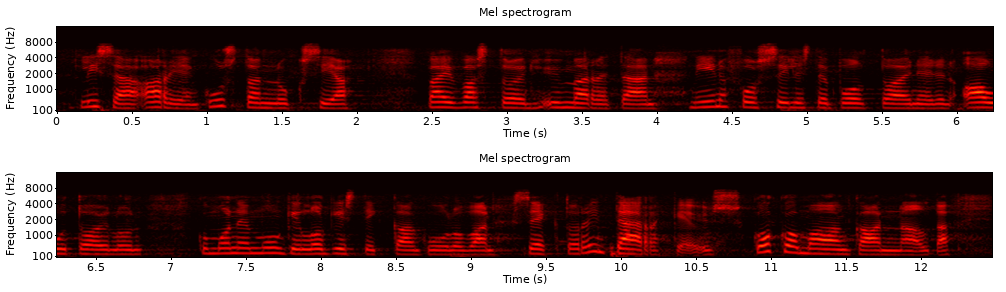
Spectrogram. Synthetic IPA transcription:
lisæːʔɑrjeŋkust̪ɑnːuksiɑ | pæiʋʋɑst̪o̞inymːærːet̪æːnniːnfosːiːlist̪empolt̪ːoɑineidenɑut̪o̞ilun | kummonemmuːŋkiloɡist̪ikːɑːŋkuːluʋɑnsekt̪oɾint̪ærkḛyskokomɑːŋkɑnːɑlt̪ɑ

